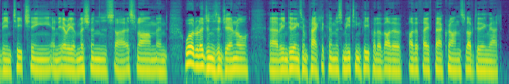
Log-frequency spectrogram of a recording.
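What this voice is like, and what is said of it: South African accent. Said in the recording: “as soon as he says hello, you'll realize he's not from these parts ... my accent betrays me ... I'm from South Africa, and I'm not going to lose the accent anytime soon”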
